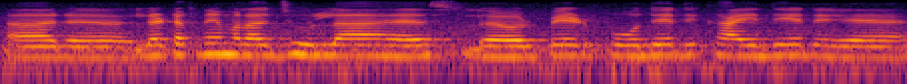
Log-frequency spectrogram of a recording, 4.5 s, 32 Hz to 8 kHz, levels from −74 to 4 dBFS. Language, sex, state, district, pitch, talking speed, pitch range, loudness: Hindi, female, Haryana, Rohtak, 205 Hz, 160 wpm, 190-215 Hz, -16 LUFS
